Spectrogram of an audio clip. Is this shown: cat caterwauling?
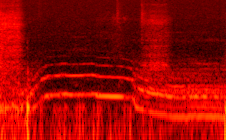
yes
